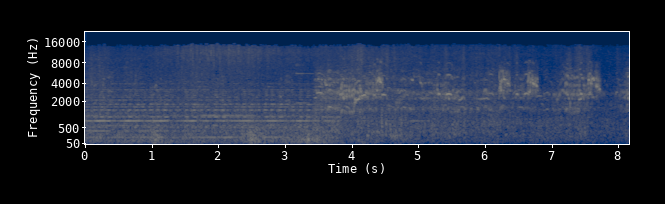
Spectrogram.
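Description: Soft background music for the first few seconds, then a sandwich tern breeding colony calling: a busy run of high, overlapping cries from chicks begging for food and the adults that feed them.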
